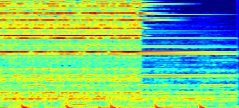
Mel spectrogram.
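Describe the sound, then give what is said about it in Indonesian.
A telephone rings with a steady tone and a regular pulsing rhythm. Its high bright part cuts off partway through while lower pulses continue. “Keesokan harinya, lewat tengah hari, Madam Pinot ditelepon orang lagi.”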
